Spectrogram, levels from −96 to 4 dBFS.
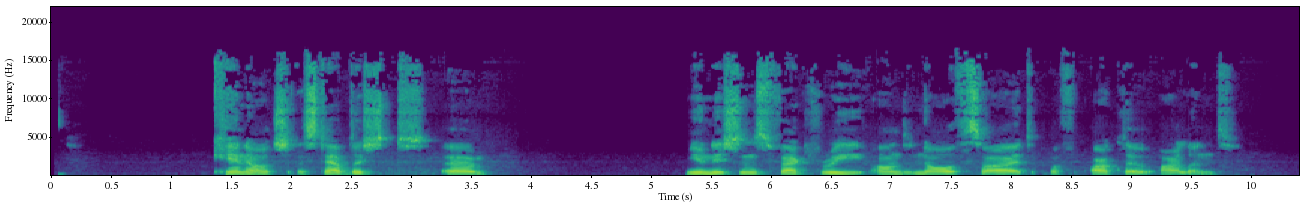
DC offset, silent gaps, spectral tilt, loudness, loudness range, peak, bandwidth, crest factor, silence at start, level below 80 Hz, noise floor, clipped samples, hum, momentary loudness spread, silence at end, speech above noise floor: under 0.1%; none; -3.5 dB/octave; -18 LUFS; 3 LU; -2 dBFS; 16.5 kHz; 18 dB; 1.35 s; -68 dBFS; -78 dBFS; under 0.1%; none; 9 LU; 0.55 s; 60 dB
